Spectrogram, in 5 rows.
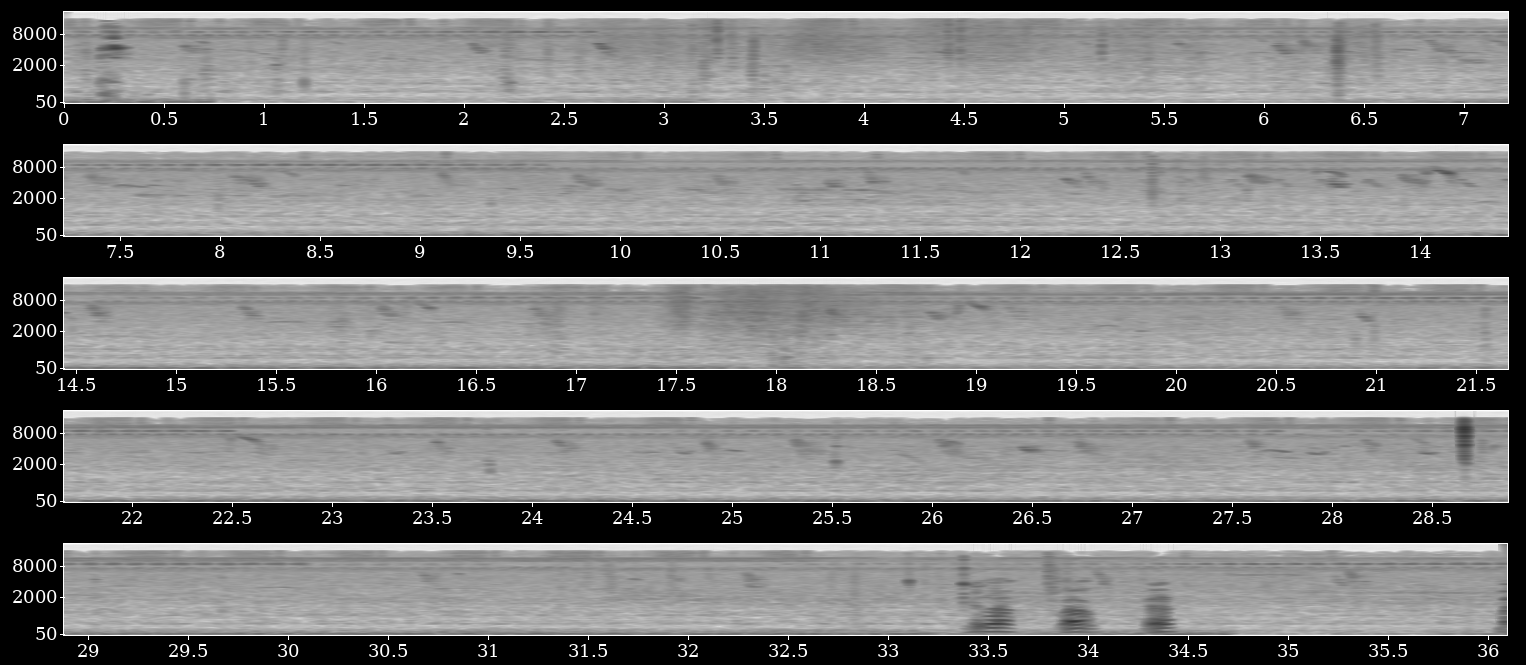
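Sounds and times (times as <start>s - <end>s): steady low rumble: 0.0s - 36.0s.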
